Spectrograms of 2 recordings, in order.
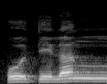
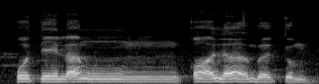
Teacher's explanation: Yaitu menyembunyikan atau menyamarkan bunyi nun mati atau tanwin apabila bertemu dengan salah satu huruf yang 15, yaitu huruf qaf di sini. Jadi caranya harus ada bunyi eng-nya. Kemudian eng-nya tebal sedikit kerana disambut oleh huruf qaf. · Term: ikhfa hakiki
